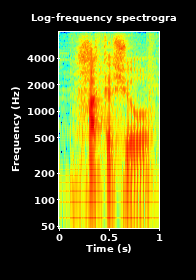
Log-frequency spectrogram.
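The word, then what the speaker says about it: Hacker-Pschorr: of added value and go through the official pronunciations for these German beers. Spaten, Spaten, Paulaner, Paulaner, Hofbräu, Hofbrau, Löwenbräu, Lauenbrau, Hackepeshor, Hackashaw, Augustina.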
